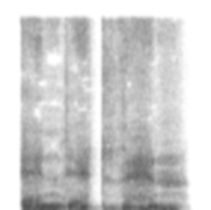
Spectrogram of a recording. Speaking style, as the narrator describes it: he croaked

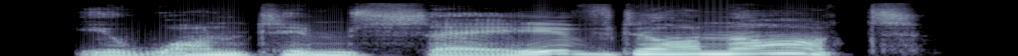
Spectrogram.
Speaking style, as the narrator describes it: purred the man's voice

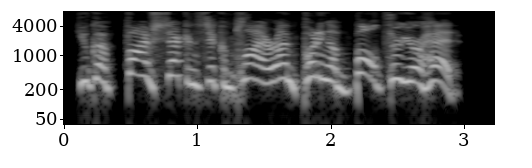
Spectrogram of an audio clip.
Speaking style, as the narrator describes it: shouted the trooper with the blaster

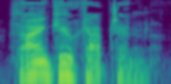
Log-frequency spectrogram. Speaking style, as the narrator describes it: Yearly replied gravely

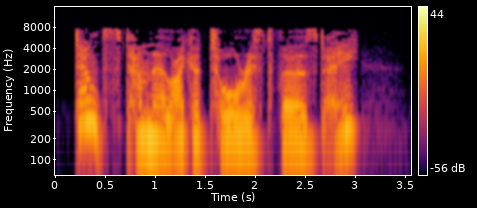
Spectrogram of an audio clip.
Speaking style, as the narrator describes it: he snapped crossly

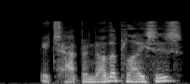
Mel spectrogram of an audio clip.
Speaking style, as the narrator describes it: Seafarmer pointed out grimly

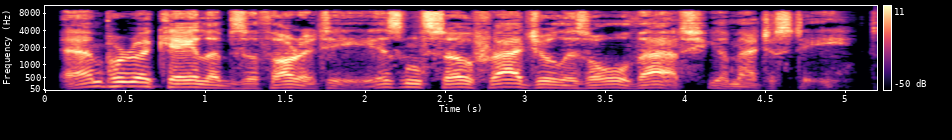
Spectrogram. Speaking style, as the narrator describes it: Stainer said dryly

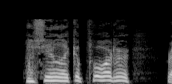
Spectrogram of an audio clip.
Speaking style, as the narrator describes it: Raff said, wheezing between words

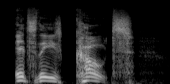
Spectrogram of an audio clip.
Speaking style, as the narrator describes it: Rand growled

